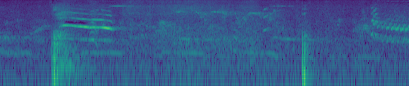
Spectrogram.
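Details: Black bulbul (Hypsipetes psaroides), call.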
